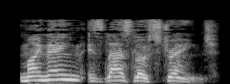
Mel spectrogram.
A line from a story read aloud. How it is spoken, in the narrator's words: he called out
